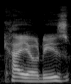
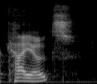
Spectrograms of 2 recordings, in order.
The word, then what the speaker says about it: coyotes: So we are learning about coyotes or coyotes today. Both pronunciations are correct.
